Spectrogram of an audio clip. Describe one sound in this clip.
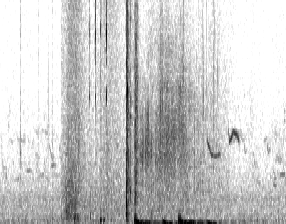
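A rock strikes with dull thuds.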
